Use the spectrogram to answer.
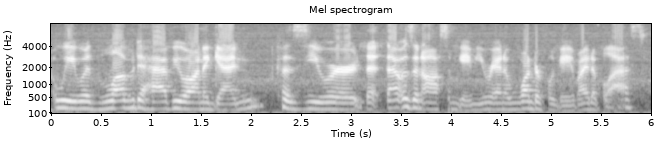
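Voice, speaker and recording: A woman's voice: lowish voice, brisk, sharp tone. Enthusiastic woman co-host, faintly noisy recording. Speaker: show co-host. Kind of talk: casual chat.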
